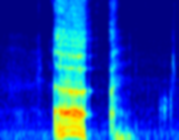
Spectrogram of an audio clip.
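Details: Adult man deliberately burping for ASMR while recording in a closet: one loud, drawn-out throaty belch followed by a shorter, softer one; ordinary burping.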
